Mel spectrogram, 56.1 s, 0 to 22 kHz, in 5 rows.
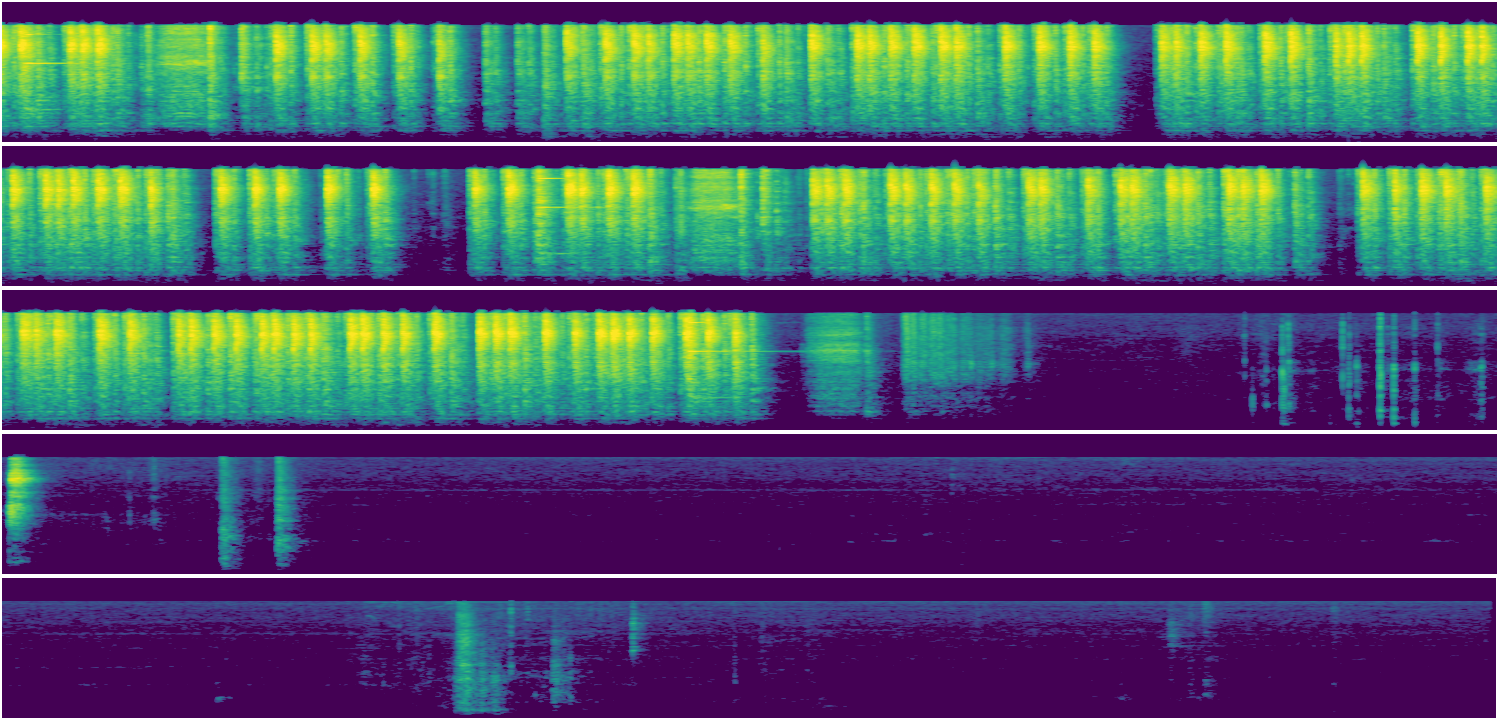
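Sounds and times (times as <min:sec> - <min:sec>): typewriter typing: 0:00.0 - 0:28.3, 0:28.9 - 0:29.8.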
